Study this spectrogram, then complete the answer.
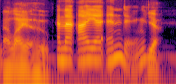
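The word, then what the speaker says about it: אליהו: It's pronounced Yehezkiyahu in Hebrew. Yehezkiyahu. Or Elijah, Eliyahu. Eliyahu.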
